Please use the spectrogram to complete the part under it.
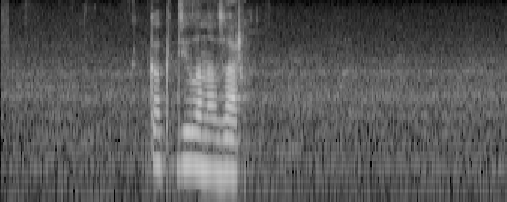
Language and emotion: Russian, neutral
